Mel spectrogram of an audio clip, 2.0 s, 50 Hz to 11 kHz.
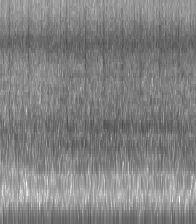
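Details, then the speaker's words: Old 283 V8 running with a vacuum hose as coil wire: fast faint ticking over low idle rumble, spark jumping from the coil lead. "I heard a ticking just in I could hear it the spark jumping"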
